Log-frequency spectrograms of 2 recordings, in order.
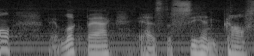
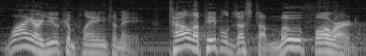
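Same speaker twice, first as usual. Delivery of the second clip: God impatient; 4 semitones higher, 8 dB louder than usual. Retold or imitated. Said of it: "He says".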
